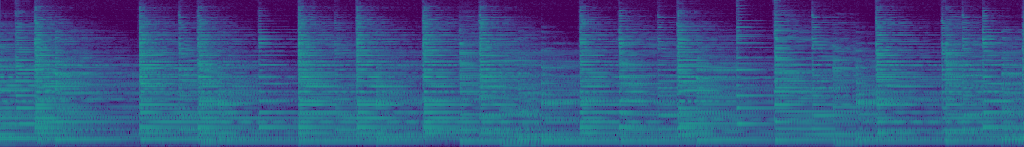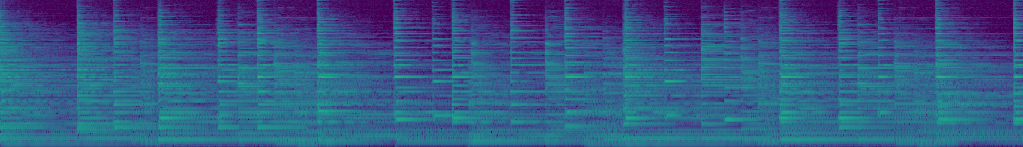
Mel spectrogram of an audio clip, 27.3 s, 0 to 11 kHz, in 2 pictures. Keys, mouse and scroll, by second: 1.2 click, 2.2 KP_6, 2.5 Return, 3.3 click, 3.7 KP_6, 4.0 Return, 4.8 right click, 6.1 click, 6.8 click, 10.3 middle click, 13.5 click, 15.9 click, 17.2 click, 18.6 click, 20.4 click, 21.4 KP_2, 21.7 Return, 22.3 click, 22.8 KP_2, 23.1 Return, 23.7 right click, 24.7 click.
